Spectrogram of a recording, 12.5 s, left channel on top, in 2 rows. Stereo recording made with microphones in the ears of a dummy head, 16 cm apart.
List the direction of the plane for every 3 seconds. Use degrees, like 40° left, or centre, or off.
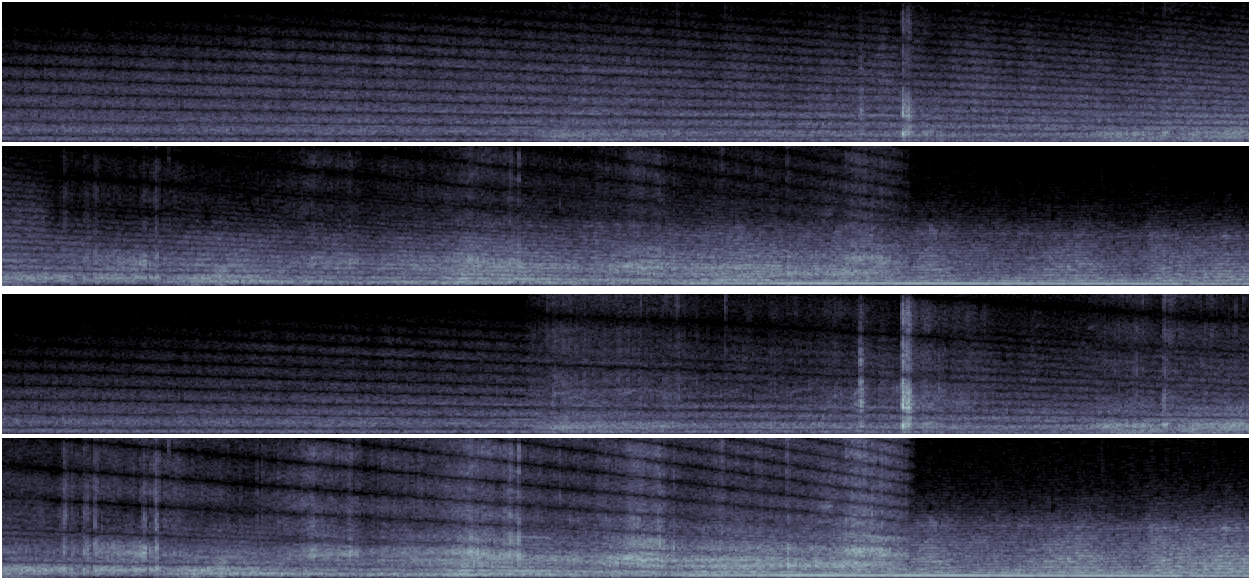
70° left, 70° left, 50° left, 10° left.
